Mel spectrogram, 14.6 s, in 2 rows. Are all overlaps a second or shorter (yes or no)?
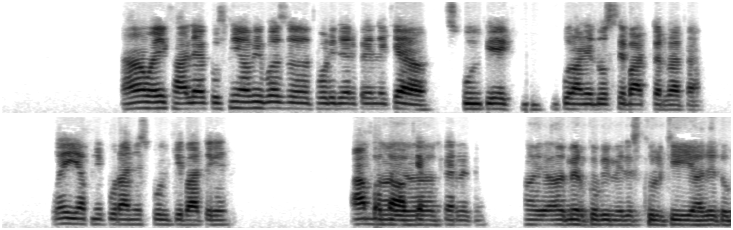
yes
